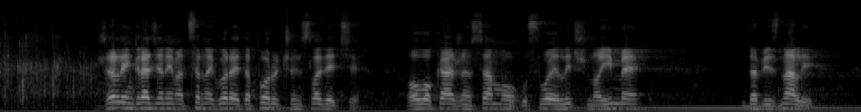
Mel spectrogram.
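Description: A man speaks forcefully into a microphone over loudspeakers.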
